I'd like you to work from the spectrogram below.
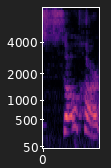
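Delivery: ordinary delivery, nothing marked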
